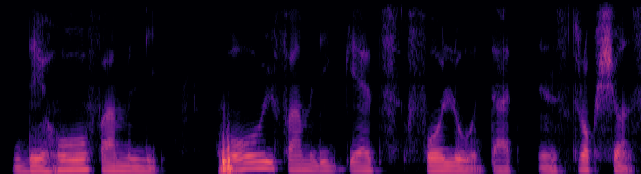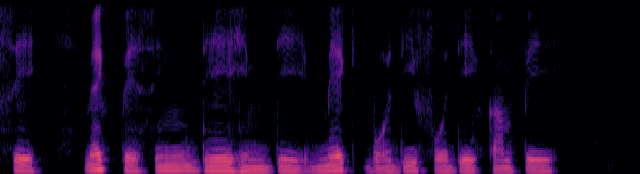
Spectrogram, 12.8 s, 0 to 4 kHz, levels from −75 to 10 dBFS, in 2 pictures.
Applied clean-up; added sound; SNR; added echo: none; none; none; none.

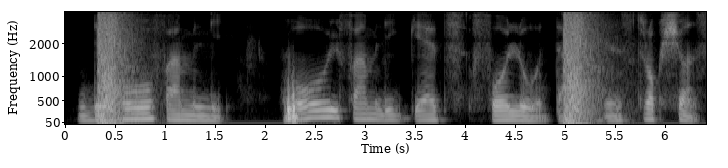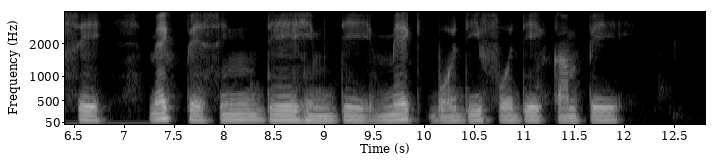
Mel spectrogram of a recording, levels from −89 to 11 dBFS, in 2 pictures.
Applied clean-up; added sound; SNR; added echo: none; Gunshot, gunfire; 3 dB; none.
